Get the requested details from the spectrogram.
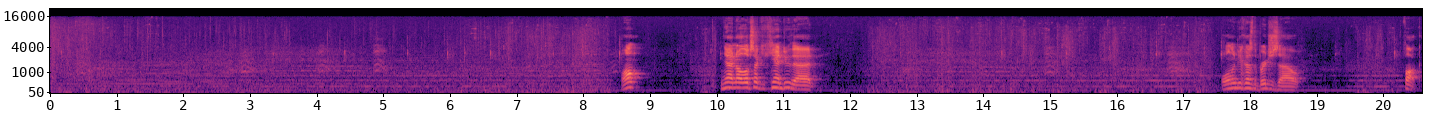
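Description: A horse gallops with hooves clattering on stone.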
